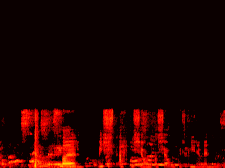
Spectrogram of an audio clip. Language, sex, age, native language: Icelandic, female, 15, Icelandic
